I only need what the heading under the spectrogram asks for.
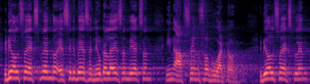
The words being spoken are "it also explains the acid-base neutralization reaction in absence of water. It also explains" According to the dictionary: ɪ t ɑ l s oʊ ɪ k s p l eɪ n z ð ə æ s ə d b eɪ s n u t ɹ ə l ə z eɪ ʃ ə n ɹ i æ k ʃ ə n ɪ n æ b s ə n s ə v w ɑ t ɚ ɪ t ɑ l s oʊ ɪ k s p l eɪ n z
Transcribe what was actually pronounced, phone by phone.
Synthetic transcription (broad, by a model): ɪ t ɑ l s oʊ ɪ k s p l eɪ n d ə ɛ s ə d b eɪ s n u t ɹ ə l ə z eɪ s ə n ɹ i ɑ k s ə n ɪ n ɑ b s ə n s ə p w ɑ t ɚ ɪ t ɑ l s oʊ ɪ k s p l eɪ n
